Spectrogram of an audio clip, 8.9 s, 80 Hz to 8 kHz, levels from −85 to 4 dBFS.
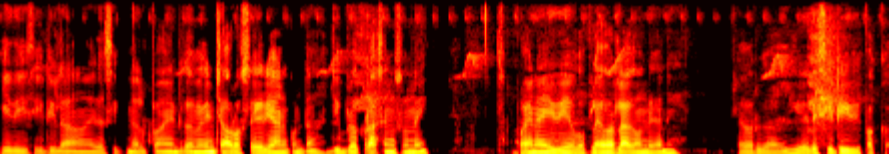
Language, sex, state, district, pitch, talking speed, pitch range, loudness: Telugu, male, Telangana, Karimnagar, 120 Hz, 155 wpm, 115-130 Hz, -21 LUFS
